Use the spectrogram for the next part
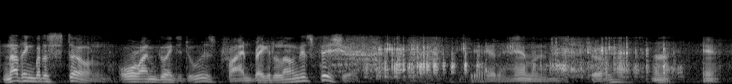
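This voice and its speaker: A deep-voiced self-assured professor. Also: male voice, big pitch swings, a little fast, heavy background noise. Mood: lecturing. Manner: assured, lecturing, dismissive. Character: confident rational male professor, husband. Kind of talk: 1970s radio drama acting. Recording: tinny lo-fi old radio broadcast.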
